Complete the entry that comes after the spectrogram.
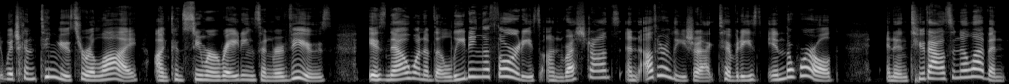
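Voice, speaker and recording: A woman's voice: medium pitch, no room sound, clean studio sound. A woman hosting a read-aloud news feature, narrating from a script. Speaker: host reading articles aloud.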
